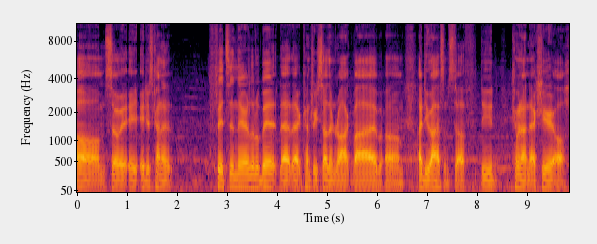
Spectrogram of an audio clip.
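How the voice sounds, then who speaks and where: A man speaks with an American accent at a moderate pace. Music plays in the background. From Florida (Ocala). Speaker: country singer-songwriter. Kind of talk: casual interview chat. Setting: restaurant music venue. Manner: halting, many fillers.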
